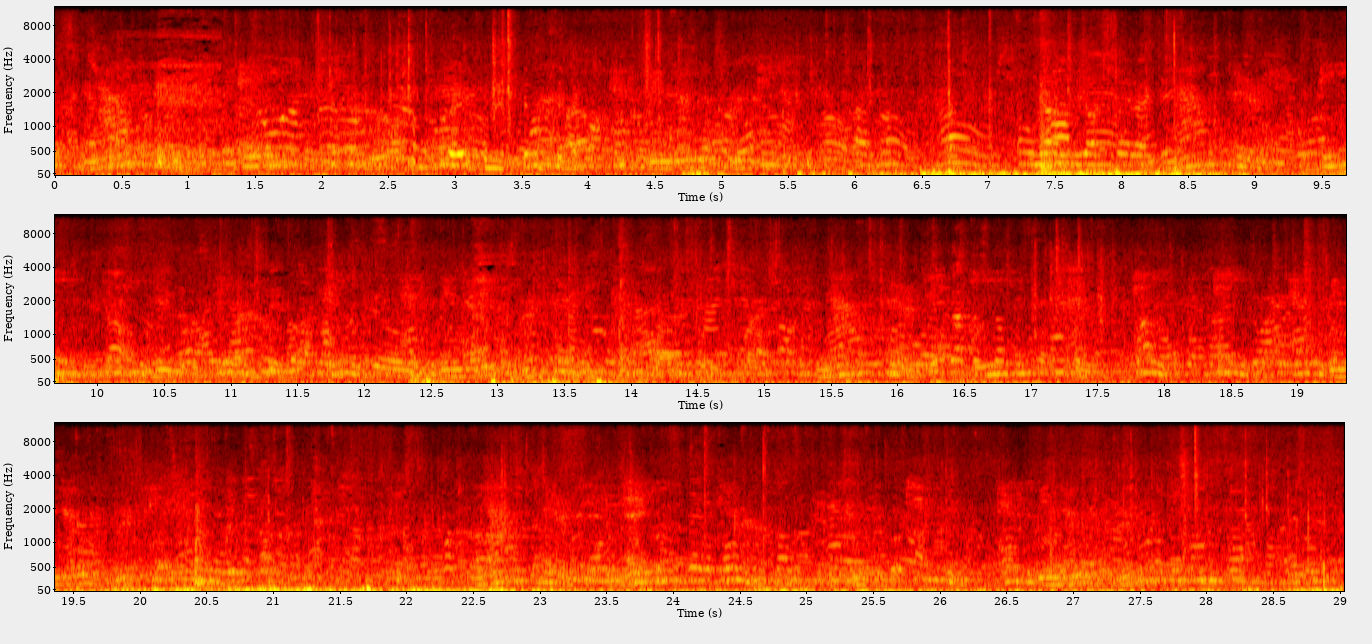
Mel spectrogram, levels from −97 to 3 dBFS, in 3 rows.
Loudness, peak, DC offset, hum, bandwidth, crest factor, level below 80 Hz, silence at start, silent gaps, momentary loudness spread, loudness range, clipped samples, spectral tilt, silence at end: -37 LUFS; -14 dBFS; under 0.1%; none; 11.5 kHz; 20 dB; -38 dBFS; 0 s; none; 5 LU; 4 LU; under 0.1%; -6 dB/octave; 0 s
